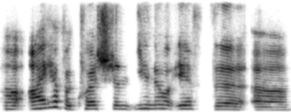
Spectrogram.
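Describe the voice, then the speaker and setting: A woman's voice: high-pitched, normal speed. A woman in the audience asking the lecturer a question, hesitant and full of fillers. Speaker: class member asking a question. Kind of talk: casual question.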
